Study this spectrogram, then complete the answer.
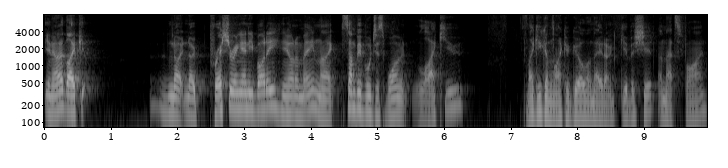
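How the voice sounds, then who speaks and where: A normal speaking voice from a man, fairly high in pitch, with ordinary pitch variation, a moderate pace and a quiet background. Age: 30s. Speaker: podcaster, dad.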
